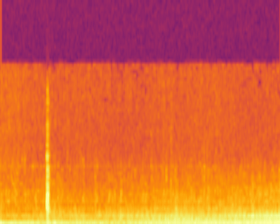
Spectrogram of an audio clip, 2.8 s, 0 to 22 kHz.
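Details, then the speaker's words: 1956 VW Oval Beetle, 36 horsepower, pulling away in first gear: faint whine rising in pitch over low engine drone, the common first-gear whine of the crash box transmission, normal; shift mark about 15 mph. "you hear the whine like you do right now in the transmission, very common, crash box tranny, they have a whine to them in first gear."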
